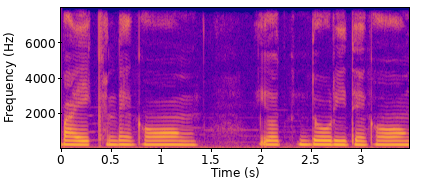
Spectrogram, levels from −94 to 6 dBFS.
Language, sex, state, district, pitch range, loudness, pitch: Chakma, female, Tripura, Unakoti, 220-225 Hz, -17 LUFS, 220 Hz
